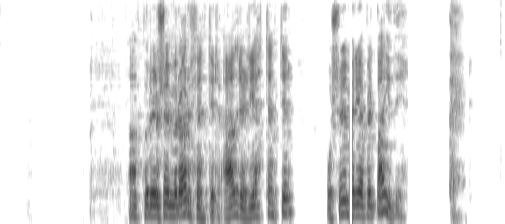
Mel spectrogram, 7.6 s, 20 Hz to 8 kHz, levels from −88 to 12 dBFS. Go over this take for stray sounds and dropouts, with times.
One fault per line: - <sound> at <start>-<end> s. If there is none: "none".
- dropout at 5.2-5.3 s
- throat clearing at 6.7-7.0 s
